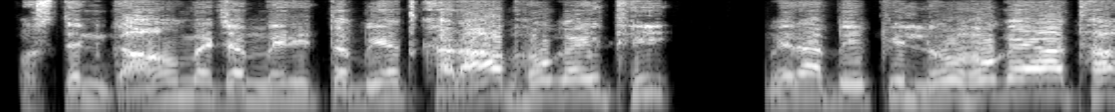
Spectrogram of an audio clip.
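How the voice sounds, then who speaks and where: A man's voice: mid-range voice, darkish tone, husky, dry recording. A man voicing a kindly, firm older father-in-law, hearty in manner, in a family moral story.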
